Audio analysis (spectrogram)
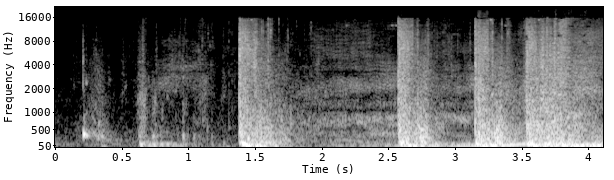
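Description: Gunfire in the zombie video game Dead Island 2 comes as several loud, close bursts of shots separated by short quiet gaps, with no talking.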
